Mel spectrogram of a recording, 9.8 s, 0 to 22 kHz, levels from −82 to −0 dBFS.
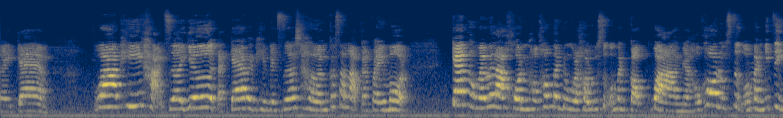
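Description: No technical faults can be heard anywhere in this speech recording, and the signal stays continuous and intact throughout.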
